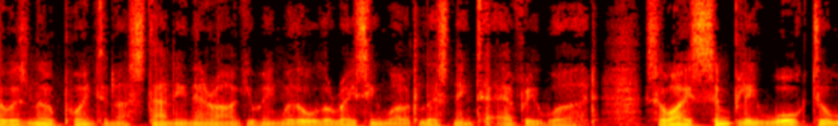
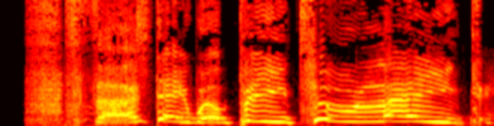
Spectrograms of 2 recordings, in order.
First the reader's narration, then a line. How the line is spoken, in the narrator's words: he screamed at me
